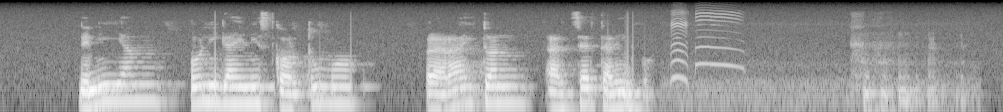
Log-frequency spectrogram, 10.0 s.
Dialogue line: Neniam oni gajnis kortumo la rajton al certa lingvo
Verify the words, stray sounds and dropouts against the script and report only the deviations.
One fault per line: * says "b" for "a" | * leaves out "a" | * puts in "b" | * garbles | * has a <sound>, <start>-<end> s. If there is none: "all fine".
* has a squeak, 6.7-7.5 s
* has a laugh, 8.5-9.8 s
